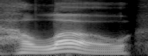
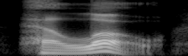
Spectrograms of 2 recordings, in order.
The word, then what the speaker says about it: hello: Many learners say hello with equal stress on both syllables. Hello. But we actually stress the second syllable more.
